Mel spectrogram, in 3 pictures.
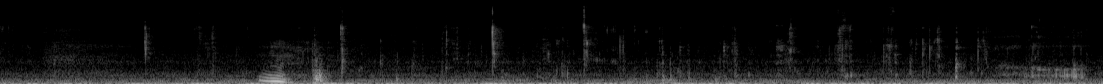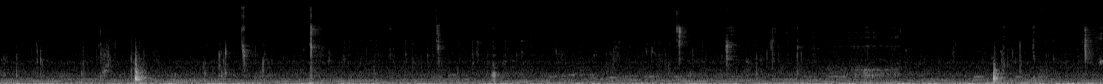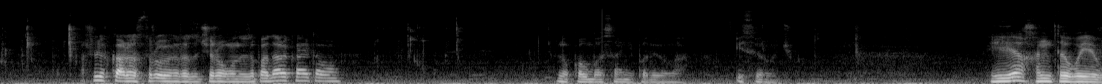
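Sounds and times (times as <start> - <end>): steady low hum: 0.0 - 33.0
chewing food: 3.3 - 23.0, 25.7 - 27.6.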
